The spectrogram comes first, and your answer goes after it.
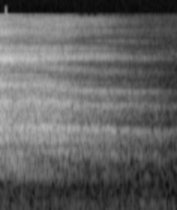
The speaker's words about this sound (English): Take a big, noisy breath in now. And exhale.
